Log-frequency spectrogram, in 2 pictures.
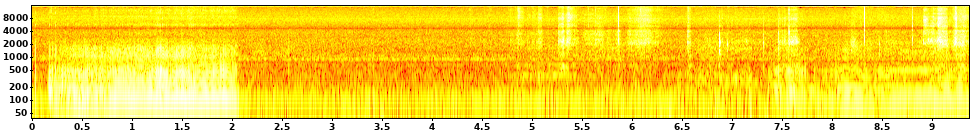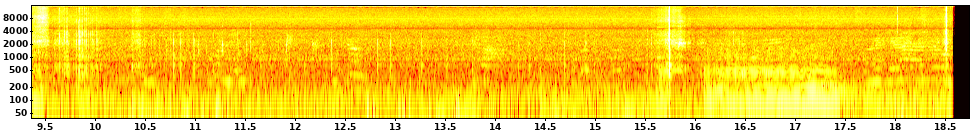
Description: Taking a nap after playing.........snoring hilariously!!!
